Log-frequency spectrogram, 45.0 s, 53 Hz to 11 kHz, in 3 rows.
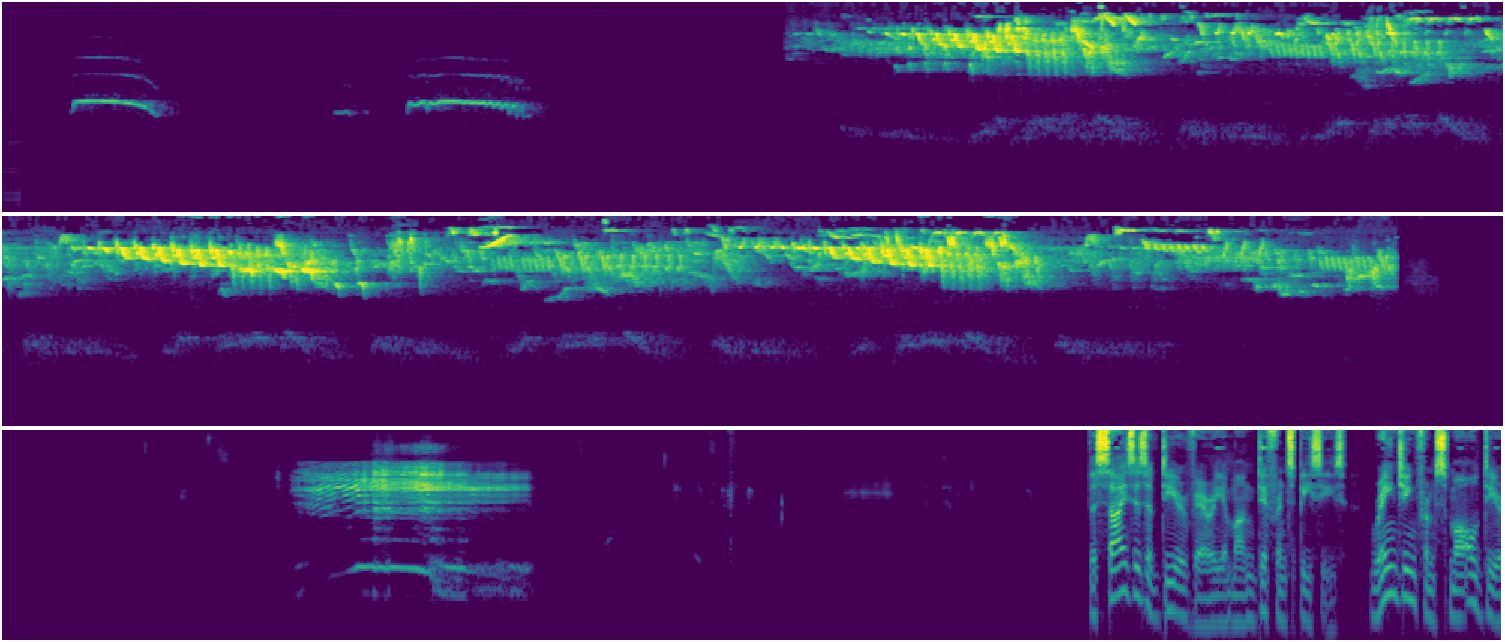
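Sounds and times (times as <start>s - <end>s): low pulsing call: 0.0s - 1.8s
birds chirping and trilling: 7.9s - 29.0s.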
